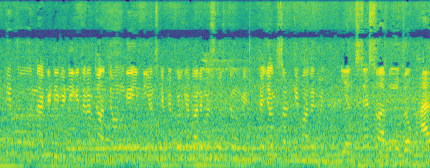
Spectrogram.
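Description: Men talking, with a steady low hum and the background noise of a crowd.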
